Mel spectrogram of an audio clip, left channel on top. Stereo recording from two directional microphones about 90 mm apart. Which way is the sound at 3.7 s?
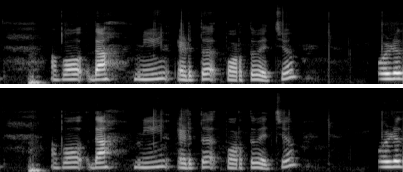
30° left (ahead or behind).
